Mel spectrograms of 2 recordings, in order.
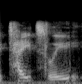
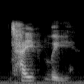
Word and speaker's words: tightly: So when I say this, I don't say tightly. It's tightly. Tightly. This is called a stop T.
